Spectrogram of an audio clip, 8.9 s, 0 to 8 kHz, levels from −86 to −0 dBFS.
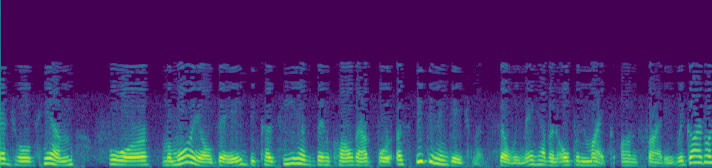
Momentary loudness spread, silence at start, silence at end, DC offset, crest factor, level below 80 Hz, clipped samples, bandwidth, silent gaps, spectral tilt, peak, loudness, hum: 9 LU; 0 s; 0 s; under 0.1%; 14 dB; -66 dBFS; under 0.1%; 5.2 kHz; none; -13 dB/octave; 0 dBFS; -15 LUFS; none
